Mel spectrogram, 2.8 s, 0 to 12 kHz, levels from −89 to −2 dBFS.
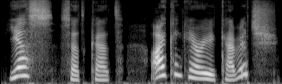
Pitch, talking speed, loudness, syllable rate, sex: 255 Hz, 170 wpm, -21 LUFS, 4.5 syllables/s, female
